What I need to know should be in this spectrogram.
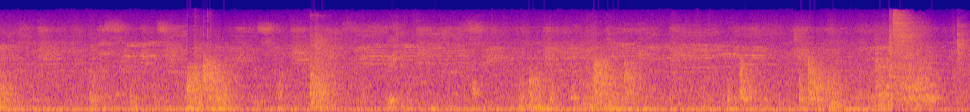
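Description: A plastic foosball ball knocks and clacks against figures and the table walls.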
